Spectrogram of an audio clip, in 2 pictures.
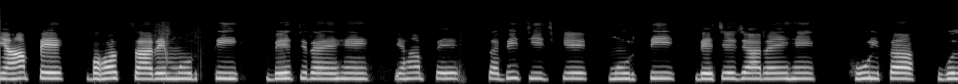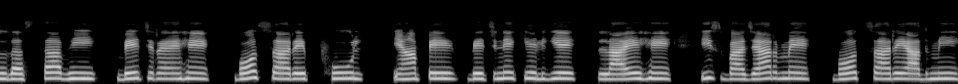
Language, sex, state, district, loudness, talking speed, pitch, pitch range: Hindi, female, Bihar, Lakhisarai, -16 LUFS, 130 wpm, 265 Hz, 255-275 Hz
